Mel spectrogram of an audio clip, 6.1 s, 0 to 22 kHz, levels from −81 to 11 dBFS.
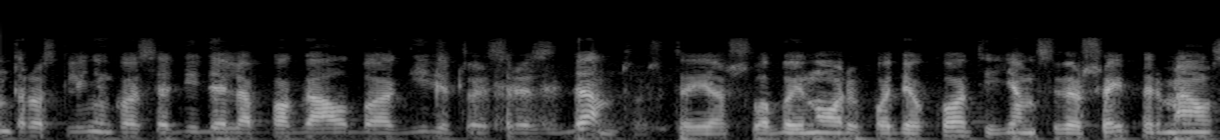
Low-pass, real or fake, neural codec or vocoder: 7.2 kHz; real; none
